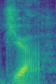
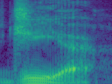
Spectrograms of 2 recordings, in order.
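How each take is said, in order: First: The I is silent, giving a single syllable. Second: The I is heard as a separate vowel. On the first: This is the Italian way of saying it. The speaker calls it right. "it's Ja" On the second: This is the American way of saying it. The speaker calls it wrong. "the name that uh, Americans give their daughters"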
